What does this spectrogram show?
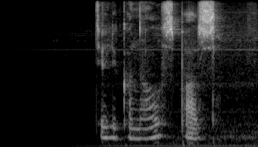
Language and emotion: Russian, neutral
